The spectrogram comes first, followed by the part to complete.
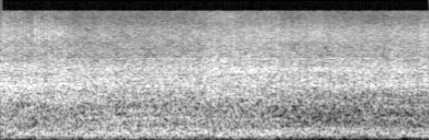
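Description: Motocross bike engines running on a sand track, a steady noise with no speech over it.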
